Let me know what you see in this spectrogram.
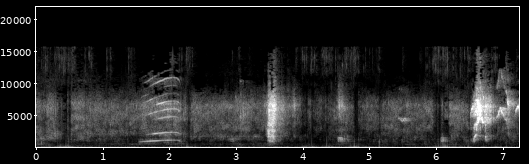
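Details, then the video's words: Baby monkey Lola crying in pain after sliding down from a high tree: one thin rising wail with stacked overtones, followed by harsh noisy squeal bursts over a low background rumble. "Lola cry cry hurt too much"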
